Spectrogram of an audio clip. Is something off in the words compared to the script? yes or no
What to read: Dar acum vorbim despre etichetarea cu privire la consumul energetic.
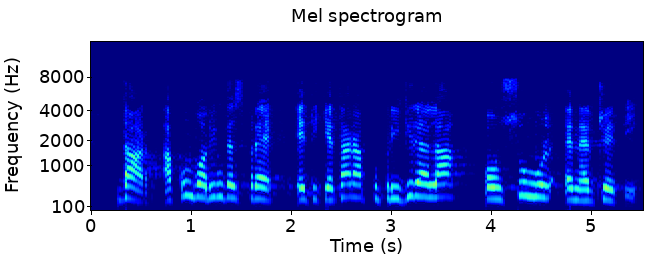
no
